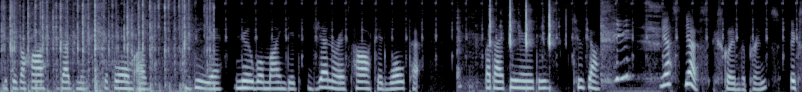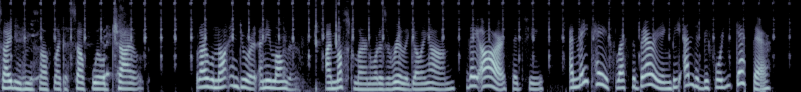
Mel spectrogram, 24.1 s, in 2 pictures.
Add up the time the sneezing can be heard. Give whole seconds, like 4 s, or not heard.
3 s.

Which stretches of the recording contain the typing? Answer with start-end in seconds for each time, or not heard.
0.0-3.2.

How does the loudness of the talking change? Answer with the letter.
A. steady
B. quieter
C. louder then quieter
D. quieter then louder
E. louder
A.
